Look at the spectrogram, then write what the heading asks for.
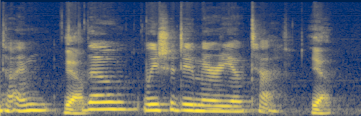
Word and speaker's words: Mariota: Like it's Mariota, not Mariota.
